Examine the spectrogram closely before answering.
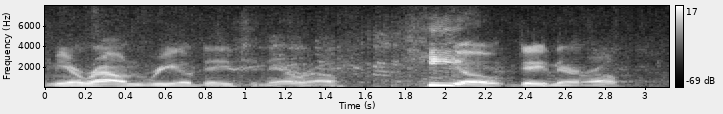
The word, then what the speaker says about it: Rio de Janeiro: Hio diero. You got to say it right. It's a hiver, not a river.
